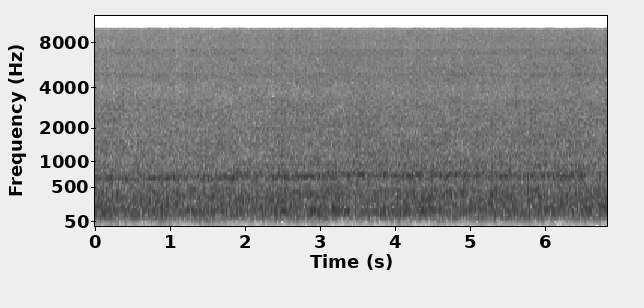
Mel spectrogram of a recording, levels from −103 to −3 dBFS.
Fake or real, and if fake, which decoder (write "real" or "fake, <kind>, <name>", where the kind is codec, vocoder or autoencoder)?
fake, codec, SNAC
